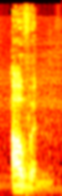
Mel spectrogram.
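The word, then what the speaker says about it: oven: हम इसे ओवन नहीं कहते, इसकी प्रोनाउंसिएशन है अवन।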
